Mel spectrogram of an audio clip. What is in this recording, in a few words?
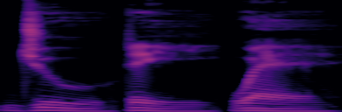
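"juriwe", concatenated syllables; Affixing experiment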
